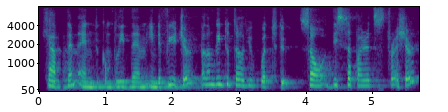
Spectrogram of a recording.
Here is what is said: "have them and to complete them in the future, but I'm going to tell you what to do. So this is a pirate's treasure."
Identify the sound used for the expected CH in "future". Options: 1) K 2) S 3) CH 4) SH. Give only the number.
3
